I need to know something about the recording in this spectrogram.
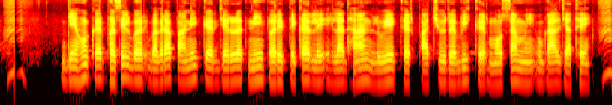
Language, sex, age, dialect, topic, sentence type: Chhattisgarhi, male, 18-24, Northern/Bhandar, agriculture, statement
